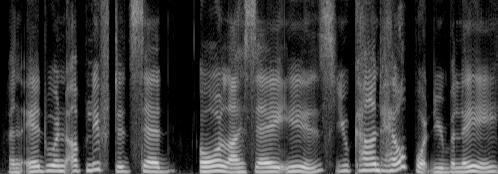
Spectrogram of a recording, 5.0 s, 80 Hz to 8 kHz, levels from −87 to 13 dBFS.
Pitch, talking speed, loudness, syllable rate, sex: 220 Hz, 155 wpm, -15 LUFS, 4.2 syllables/s, female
